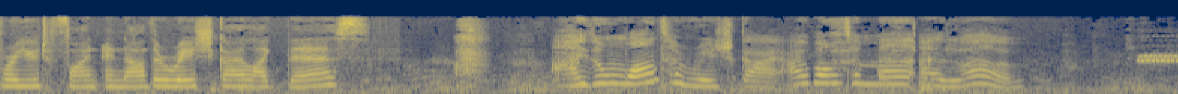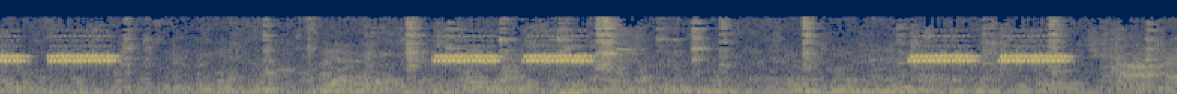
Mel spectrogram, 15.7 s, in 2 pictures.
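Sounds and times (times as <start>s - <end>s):
speech: 0.0s - 6.9s
indistinct voices: 7.6s - 8.7s, 10.7s - 12.0s
phone ringing with electronic trill: 7.6s - 8.8s, 10.8s - 12.0s, 13.9s - 15.1s.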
